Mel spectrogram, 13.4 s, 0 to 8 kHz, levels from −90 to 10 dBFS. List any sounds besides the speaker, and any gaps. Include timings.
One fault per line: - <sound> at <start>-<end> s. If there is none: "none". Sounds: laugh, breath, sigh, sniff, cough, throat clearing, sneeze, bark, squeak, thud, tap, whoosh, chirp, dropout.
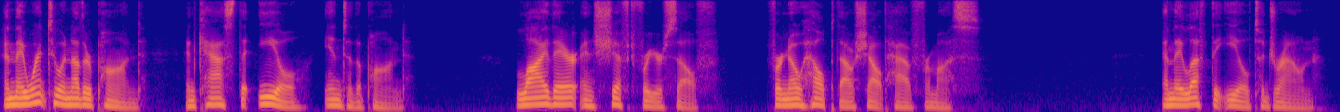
none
